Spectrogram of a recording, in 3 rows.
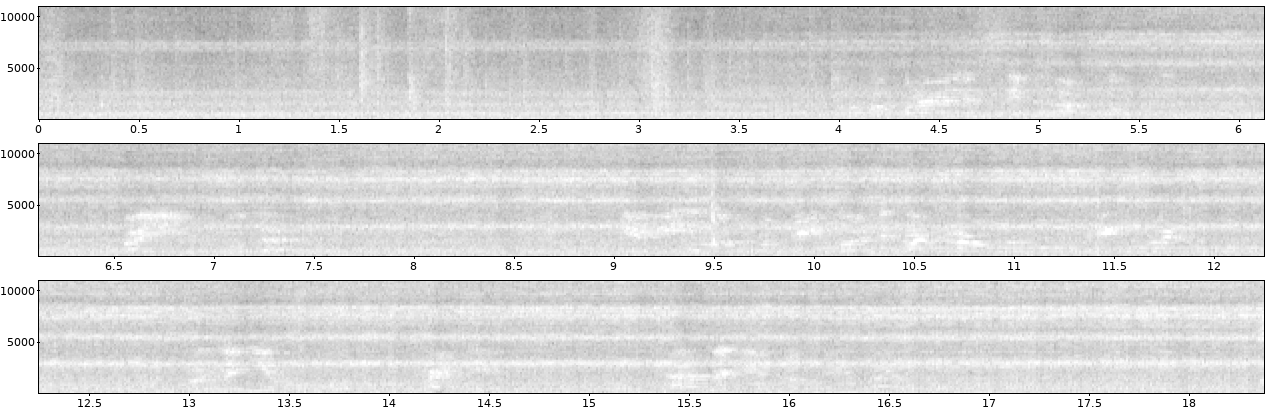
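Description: Cabin noise of a KAMAZ-6282 electric bus under way: a steady rush of road and tyre noise with the faint whine of its electric drive. A low hum holds steady for a few seconds near the end.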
